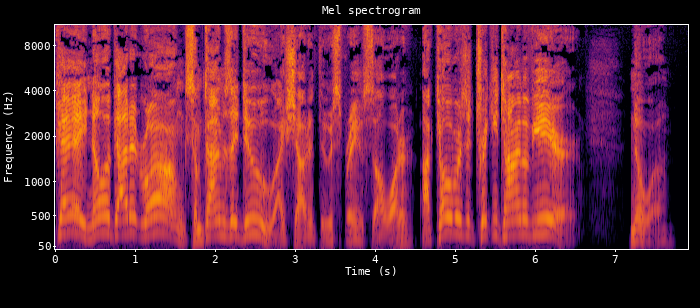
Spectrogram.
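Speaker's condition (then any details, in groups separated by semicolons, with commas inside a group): No condition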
